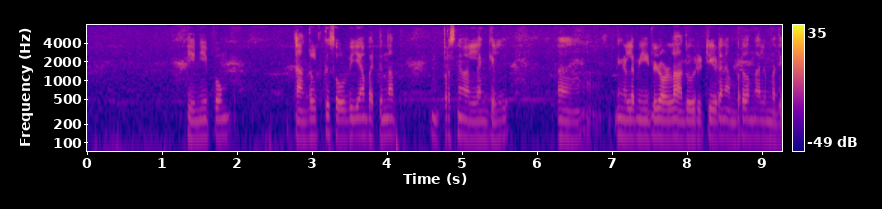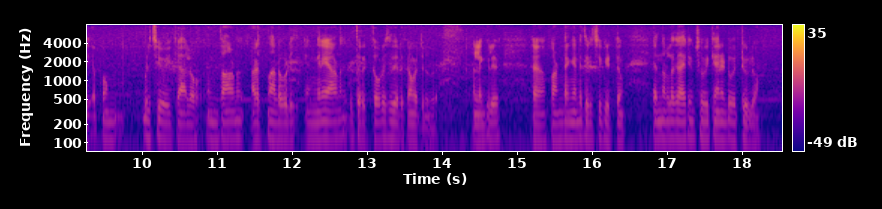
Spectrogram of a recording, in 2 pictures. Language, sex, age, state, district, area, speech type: Malayalam, male, 18-30, Kerala, Pathanamthitta, rural, spontaneous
